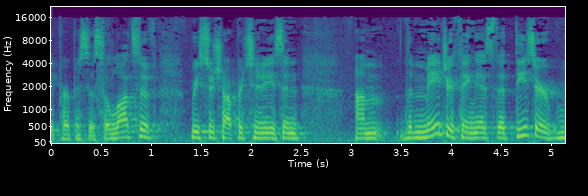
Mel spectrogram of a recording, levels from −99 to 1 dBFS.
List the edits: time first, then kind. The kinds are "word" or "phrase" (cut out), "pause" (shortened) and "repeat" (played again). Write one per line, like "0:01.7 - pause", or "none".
none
